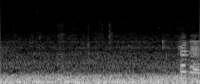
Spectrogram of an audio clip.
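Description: Steady low rumble inside the cabin of a Boeing 737-800 taxiing, from its idling CFM56-7B engines and the aircraft rolling along the taxiway.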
